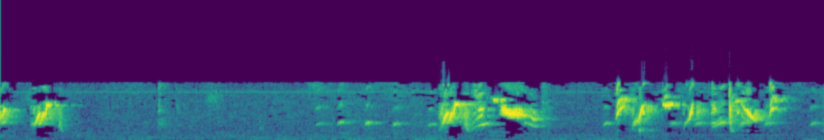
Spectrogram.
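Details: Champion competition European goldfinch singing: short bursts of bright, high twittering notes, a brief phrase, a pause, then two quick clusters of sharp chirps and trills over a quiet background.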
